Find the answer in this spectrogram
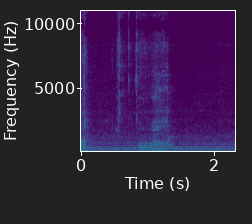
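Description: Pots and pans being lifted off a wire dish rack: a sharp clink at the start, a few light ticks, then a soft scrape of metal against the rack around the middle.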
